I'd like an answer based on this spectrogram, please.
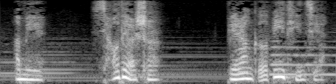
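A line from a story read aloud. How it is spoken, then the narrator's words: Soft. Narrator (Chinese): 吴亮轻声说道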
